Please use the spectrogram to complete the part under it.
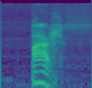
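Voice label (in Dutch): "paar", Dutch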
